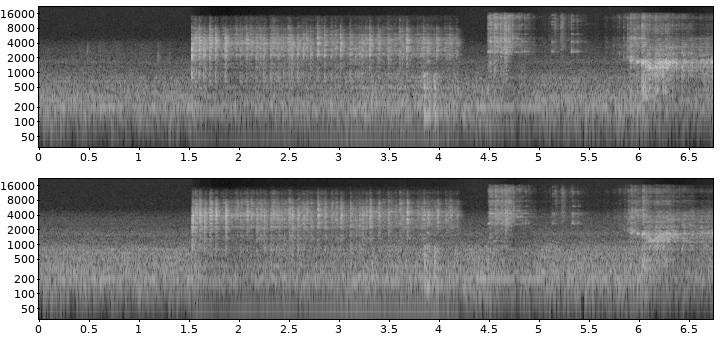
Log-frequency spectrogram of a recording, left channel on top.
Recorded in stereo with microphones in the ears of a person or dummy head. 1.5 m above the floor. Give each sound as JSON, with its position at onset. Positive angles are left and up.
{"t": 1.5, "sound": "frying", "side_deg": 40, "distance_m": 1.5}
{"t": 4.5, "sound": "a crack", "side_deg": 45, "distance_m": 0.8}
